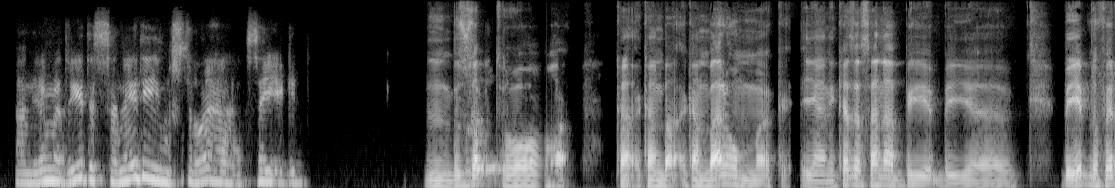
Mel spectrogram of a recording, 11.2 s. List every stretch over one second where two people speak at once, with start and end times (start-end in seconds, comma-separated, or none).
none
